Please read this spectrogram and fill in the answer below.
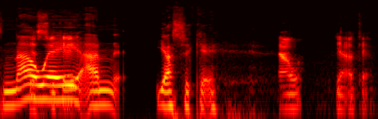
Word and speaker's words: Yasuke: Or yes, I can't pronounce these names at all. It's Naoe Yasuke.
